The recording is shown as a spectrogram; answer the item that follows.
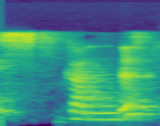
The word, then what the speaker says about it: Skanda: Like in Skanda Skandadharo. There is a double sakara. Skanda Skandadharo. So you emphasize the sakara before you pronounce the k.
